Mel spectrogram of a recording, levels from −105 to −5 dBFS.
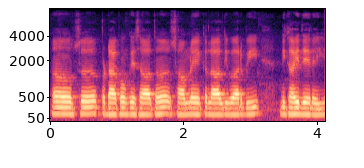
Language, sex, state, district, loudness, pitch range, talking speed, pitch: Hindi, male, Chandigarh, Chandigarh, -14 LUFS, 120-130 Hz, 205 wpm, 125 Hz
